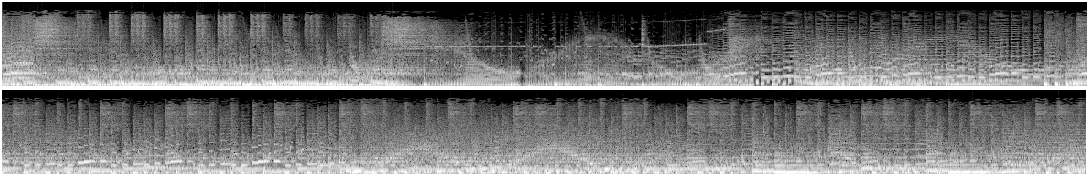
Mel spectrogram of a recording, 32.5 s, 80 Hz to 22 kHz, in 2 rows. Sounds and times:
Techno: 0:00.0 - 0:32.5.

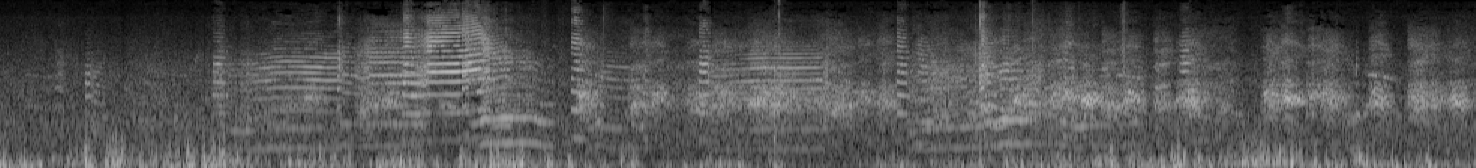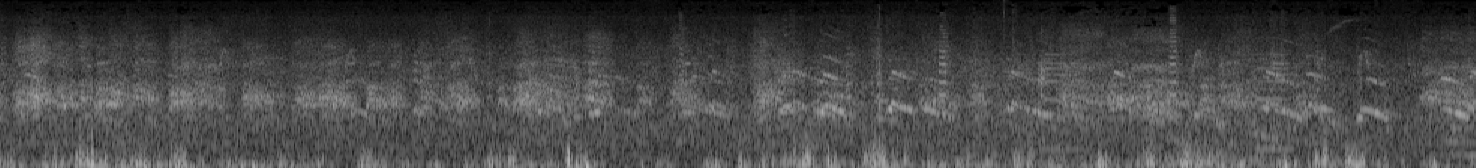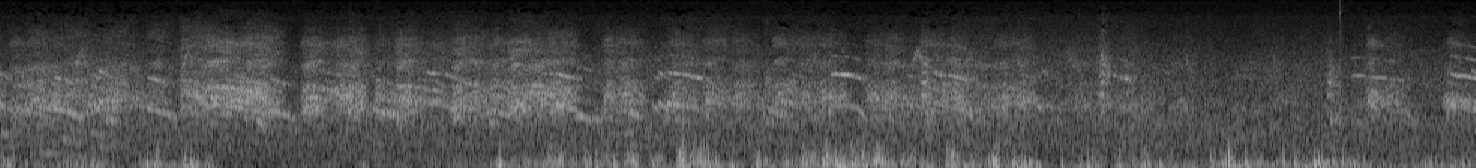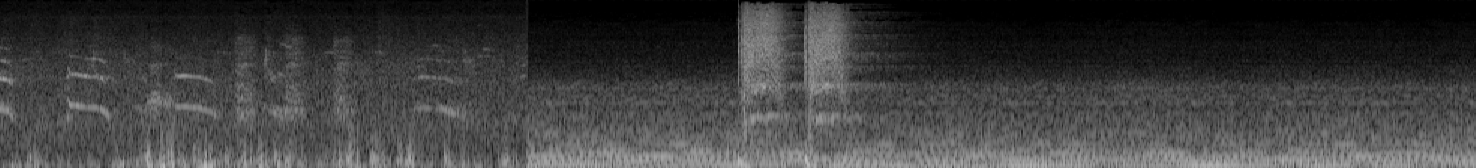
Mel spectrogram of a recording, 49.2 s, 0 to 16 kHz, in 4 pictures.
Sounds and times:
Honk: 0:01.8 - 0:34.1, 0:43.1 - 0:44.2.

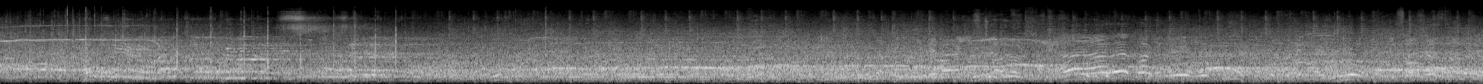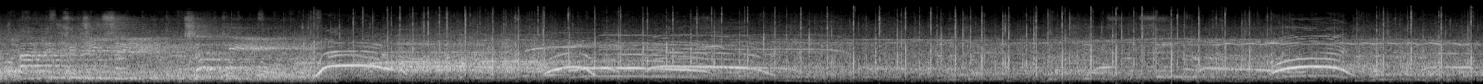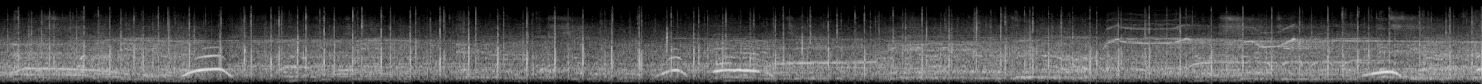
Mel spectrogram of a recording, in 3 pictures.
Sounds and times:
Music: 0:00.0 - 0:44.4
Speech: 0:00.8 - 0:04.3, 0:09.3 - 0:17.8, 0:25.4 - 0:27.0, 0:34.2 - 0:35.9, 0:36.8 - 0:40.7, 0:41.6 - 0:44.4.

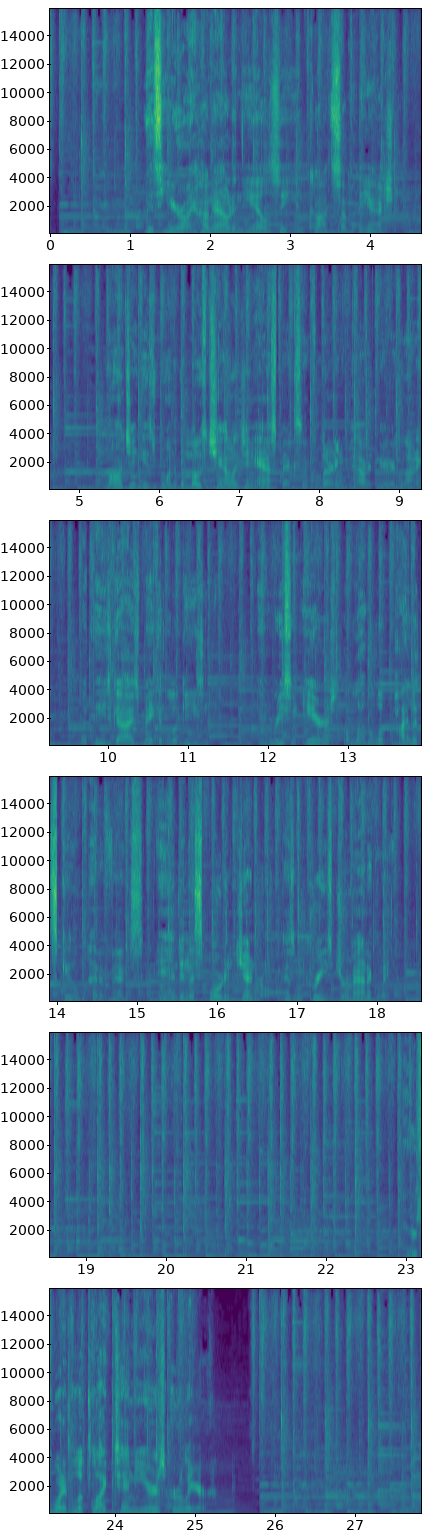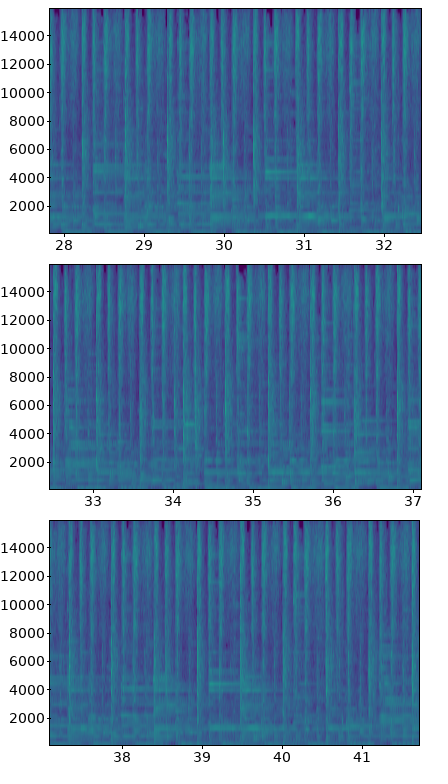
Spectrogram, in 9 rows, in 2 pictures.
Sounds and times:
Music: 0:00.0 - 0:41.7
Speech: 0:01.2 - 0:04.4, 0:05.2 - 0:18.3, 0:23.0 - 0:25.3.

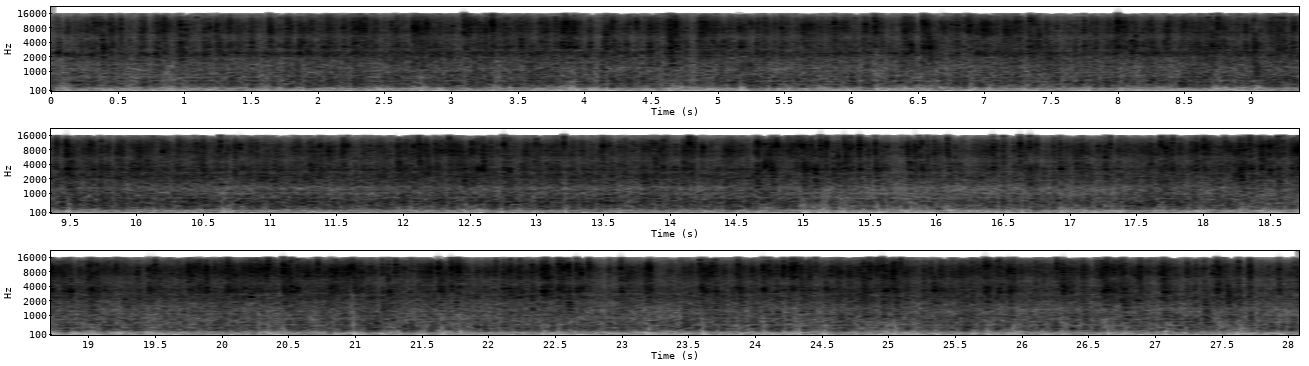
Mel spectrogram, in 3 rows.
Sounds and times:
Rain: 0:00.0 - 0:28.0.

